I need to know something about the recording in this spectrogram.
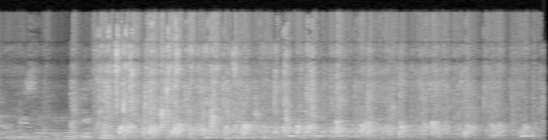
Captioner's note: audience applauding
